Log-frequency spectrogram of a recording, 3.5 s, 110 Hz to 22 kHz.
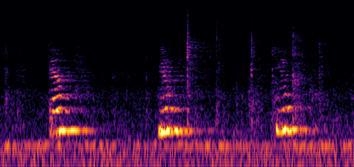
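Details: Baeryn, a 5-month-old Great Pyrenees/Black Shepherd mix, at dog boot camp in Augusta, Georgia, during training. Three short, nasal, tonal whimpers, each with a quick rising onset, come about once every second, with faint room noise.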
